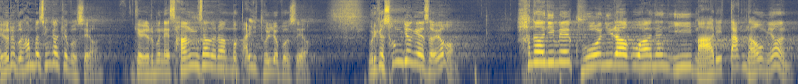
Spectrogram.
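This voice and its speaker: A young man preaches from the pulpit in a high, lively voice that rises and falls sharply for emphasis. He throws questions out to the congregation and lets his voice drop to near quiet at the ends of phrases. The sound rings with the long reverb of a church sanctuary. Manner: preaching with call-and-response to congregation; dramatic swings between loud emphasis and soft drops. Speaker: pastor. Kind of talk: sermon.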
